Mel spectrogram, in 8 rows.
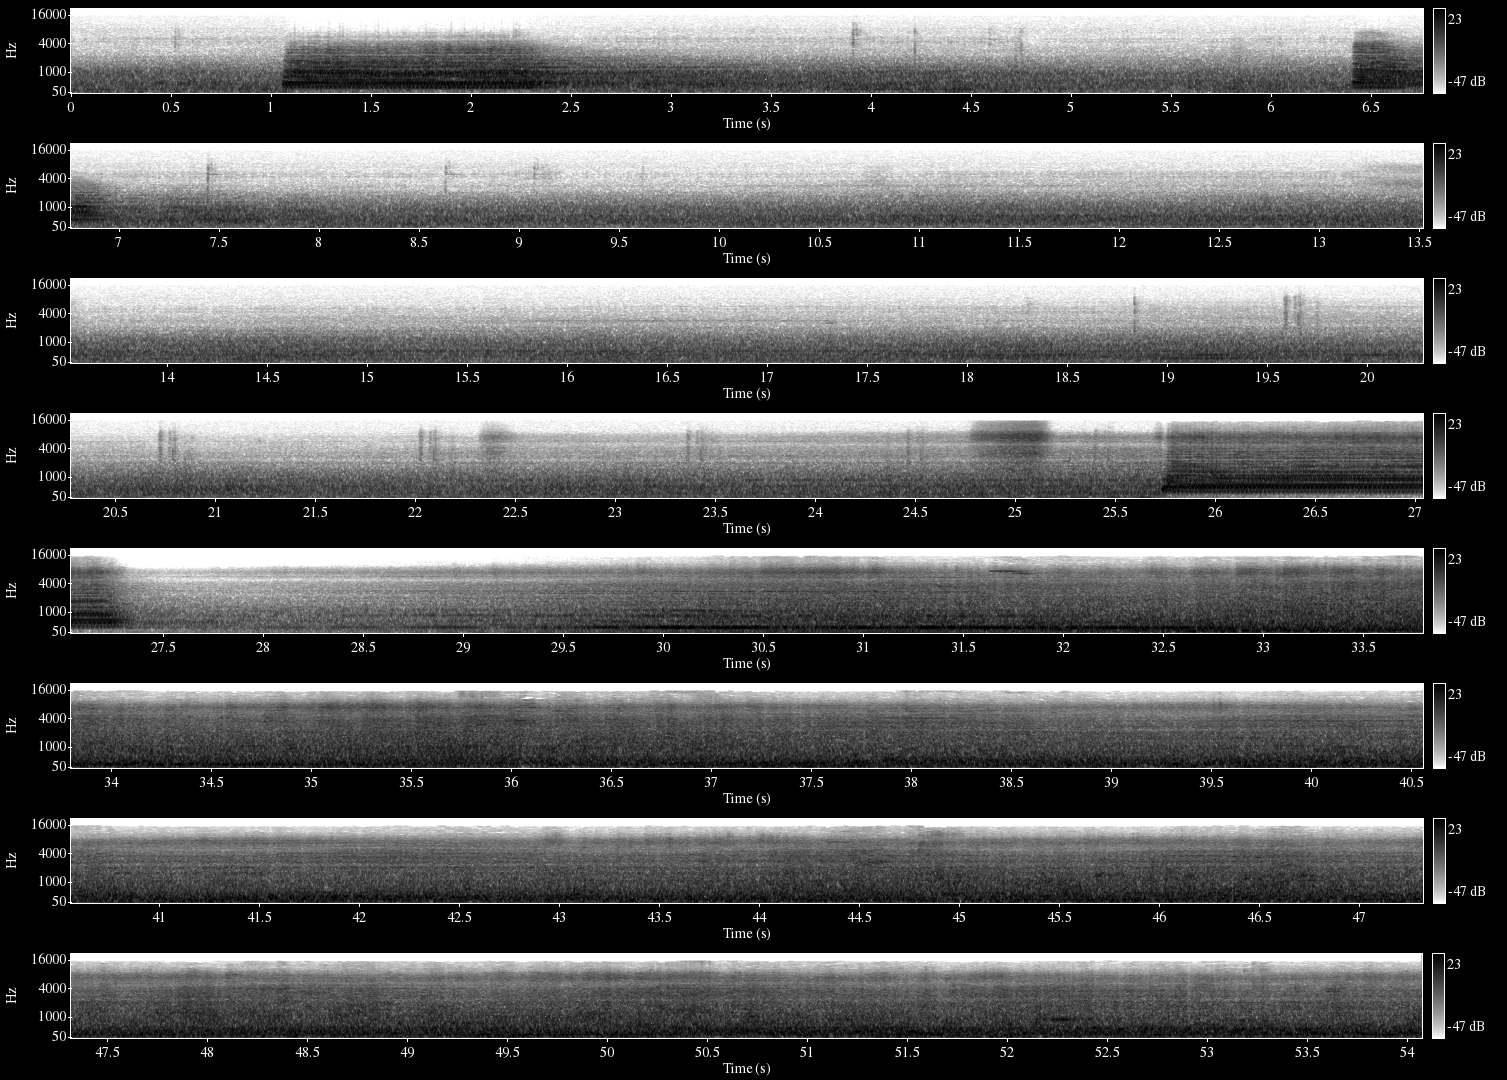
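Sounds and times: train wheel-on-rail noise: 0.0s - 54.0s
locomotive air horn blast: 1.0s - 3.3s, 6.4s - 7.1s, 24.8s - 27.7s, 28.4s - 32.7s
wheels clacking over rail joints: 30.0s - 54.0s.

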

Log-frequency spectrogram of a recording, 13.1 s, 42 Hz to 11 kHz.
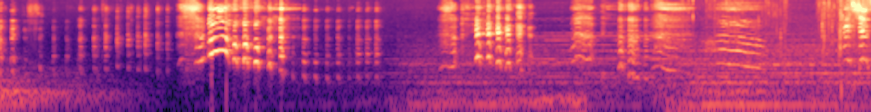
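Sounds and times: low droning film music: 0.0s - 2.5s, 3.5s - 13.0s
woman giggling: 6.6s - 8.0s.

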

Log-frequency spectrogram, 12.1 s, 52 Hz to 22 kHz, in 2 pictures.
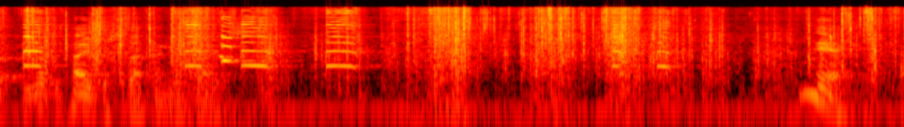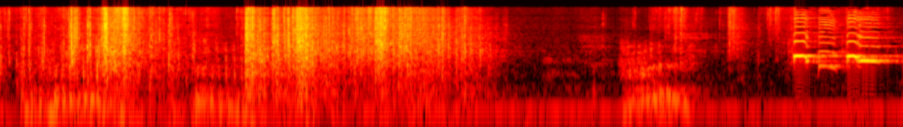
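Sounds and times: wrapping paper crinkling and tearing: 0.0s - 9.6s.

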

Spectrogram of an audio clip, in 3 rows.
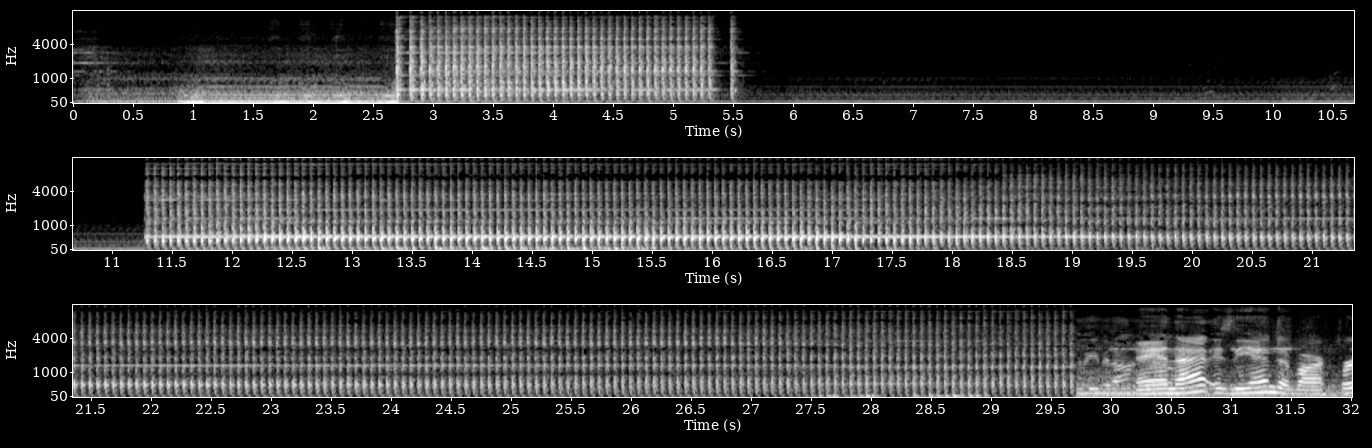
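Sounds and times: post driver hammering: 2.7s - 5.8s, 11.3s - 29.7s
steel post ringing: 2.7s - 5.8s, 11.3s - 24.4s.

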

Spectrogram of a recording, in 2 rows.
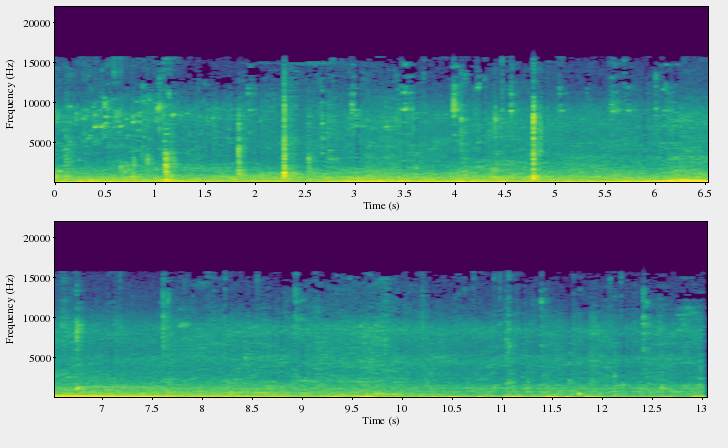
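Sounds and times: road rumble: 0.0s - 13.0s
vehicle engine passing: 0.6s - 10.7s.

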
